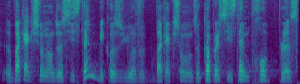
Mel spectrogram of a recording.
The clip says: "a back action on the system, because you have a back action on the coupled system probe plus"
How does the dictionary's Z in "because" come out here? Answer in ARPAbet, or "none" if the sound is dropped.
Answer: Z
